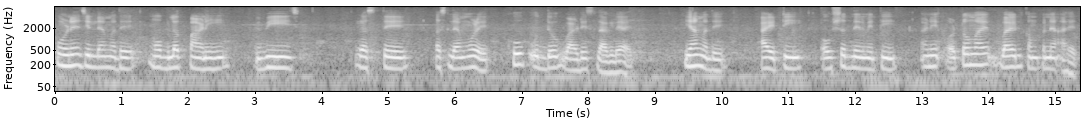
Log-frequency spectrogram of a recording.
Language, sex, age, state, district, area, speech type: Marathi, female, 60+, Maharashtra, Pune, urban, spontaneous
